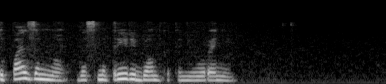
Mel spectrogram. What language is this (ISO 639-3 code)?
rus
